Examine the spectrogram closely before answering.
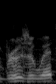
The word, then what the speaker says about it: Bruesewitz: there 511 212 pounds nice last name for a linebacker see Bruce Lewis it's kind of like Urlacher rhyming with linebacker that kind of thing bruiser wits he certainly got a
